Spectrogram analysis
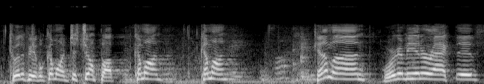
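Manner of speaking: coaxing energy. Real, not acted. Coaxing volunteers to come up.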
